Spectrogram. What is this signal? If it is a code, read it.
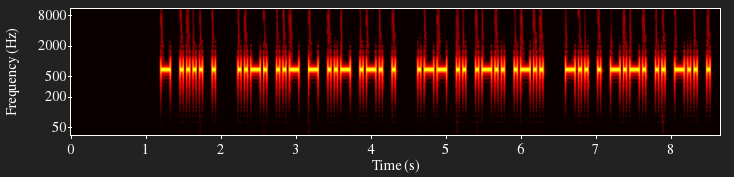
Morse code, heard as a keyed tone, about 27 wpm, 700 Hz. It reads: THE FUTURE WILL DECIDE
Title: Sentences from Top 1000 Words - Review Part 3 - 28wpm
